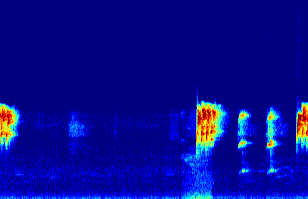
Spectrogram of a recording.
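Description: Bar-winged prinia giving high, sharp, buzzy chirps in short bursts, with a long pause and then a quicker run of notes; other birds' phrases are mixed in.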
